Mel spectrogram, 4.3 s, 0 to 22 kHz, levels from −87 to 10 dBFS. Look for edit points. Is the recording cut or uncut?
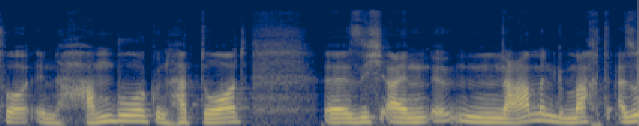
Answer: uncut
